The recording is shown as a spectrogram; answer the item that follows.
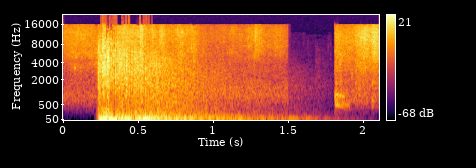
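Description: Landmine explosion: a sudden loud blast about a quarter second in, heavy in the low end, dying away over about a second before cutting off abruptly.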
